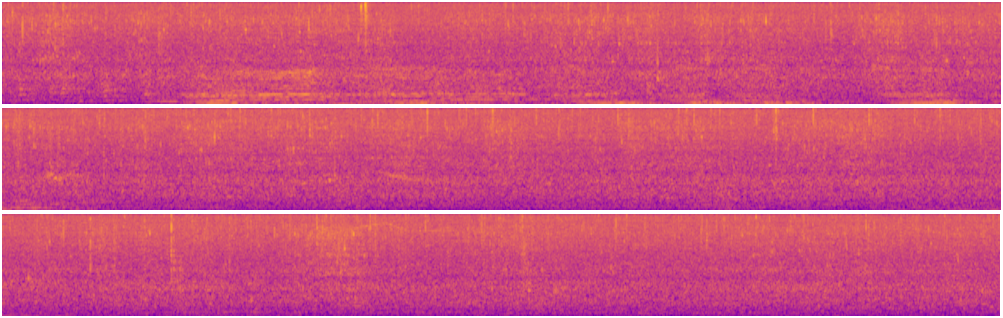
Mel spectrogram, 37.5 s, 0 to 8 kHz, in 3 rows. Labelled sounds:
3.4	3.7	humpback whale, 0.78 to 0.97 kHz
17.3	17.6	humpback whale, 0.91 to 1.1 kHz
29.6	29.9	killer whale, northern resident, 5.6 to 6.0 kHz

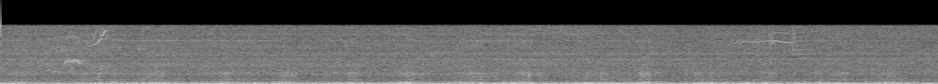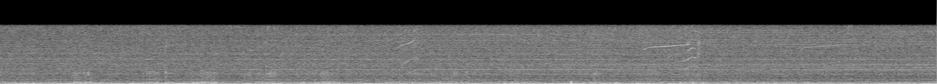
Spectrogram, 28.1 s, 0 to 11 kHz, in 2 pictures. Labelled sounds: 0.7	1.3	killer whale, 1.6 to 3.9 kHz
11.0	12.1	killer whale, 4.0 to 6.8 kHz
23.6	24.6	killer whale, 1.1 to 7.9 kHz

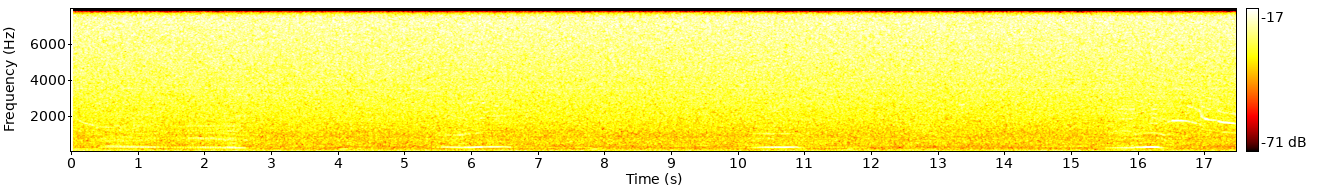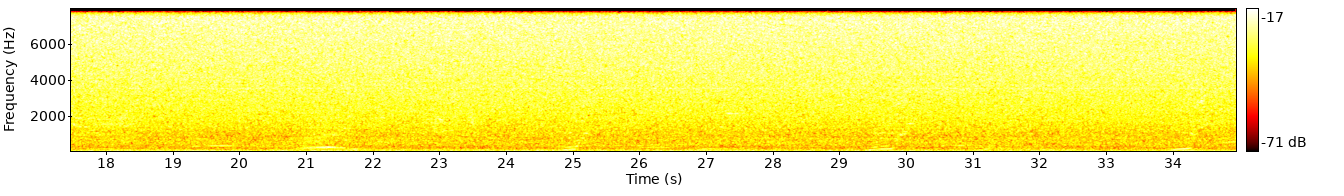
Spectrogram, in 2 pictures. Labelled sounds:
0.1	0.4	killer whale, Bigg's (transient), 1.4 to 1.8 kHz
5.7	6.0	humpback whale, 0.90 to 1.1 kHz
16.4	17.5	killer whale, Bigg's (transient), 1.5 to 2.1 kHz

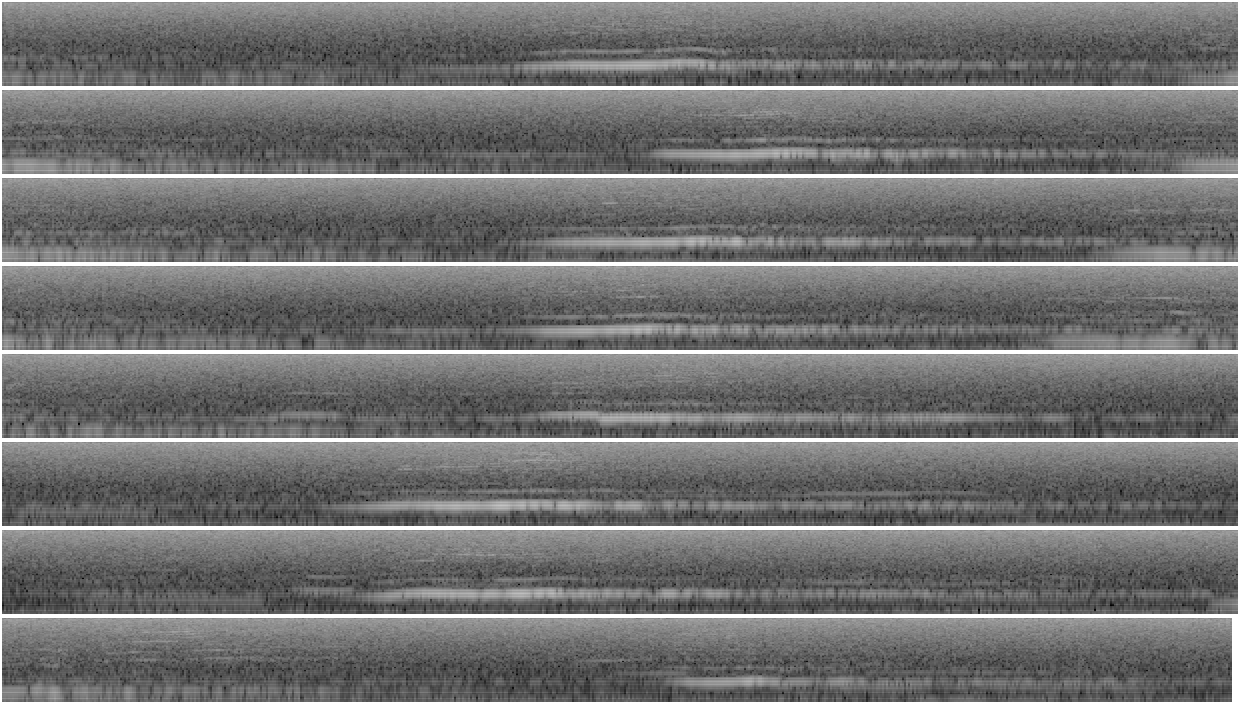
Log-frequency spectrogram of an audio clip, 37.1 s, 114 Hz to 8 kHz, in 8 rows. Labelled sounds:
7.2	7.6	humpback whale, 2.1 to 2.5 kHz
18.1	18.4	humpback whale, 1.3 to 1.6 kHz
19.6	19.9	humpback whale, 1.0 to 1.2 kHz
25.1	25.4	humpback whale, 2.9 to 3.3 kHz
29.4	29.7	humpback whale, 2.1 to 2.4 kHz
33.0	33.4	humpback whale, 0.99 to 4.1 kHz
34.6	34.9	humpback whale, 0.86 to 0.99 kHz

